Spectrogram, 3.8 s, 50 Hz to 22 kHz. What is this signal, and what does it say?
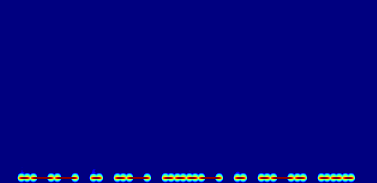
Morse code, heard as a keyed tone, about 20 wpm, 700 Hz. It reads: WEAVERS
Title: Pangram Challenge v2 - 20wpm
